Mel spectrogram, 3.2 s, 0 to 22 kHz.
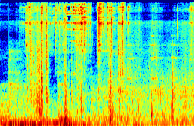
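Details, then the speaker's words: Slammed 8th-gen Honda Civic Si, driving, tires rubbing: irregular rattles and clunks over heavy road rumble, roughly three a second over bumps; harsh slammed suspension noise. "Oh, that suspension is horrible. Look at that noise."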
